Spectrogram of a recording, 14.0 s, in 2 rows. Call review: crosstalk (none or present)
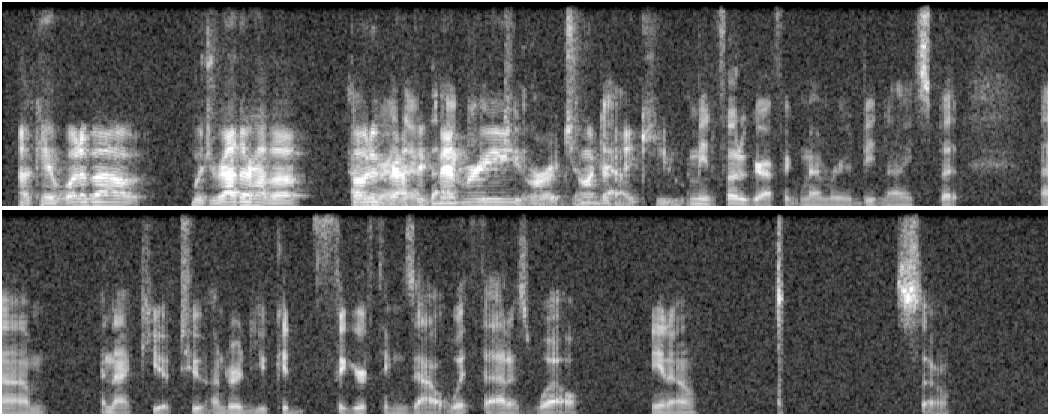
present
